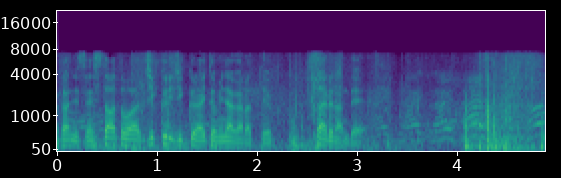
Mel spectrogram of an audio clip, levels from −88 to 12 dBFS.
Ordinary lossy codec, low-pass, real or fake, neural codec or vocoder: none; 7.2 kHz; real; none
